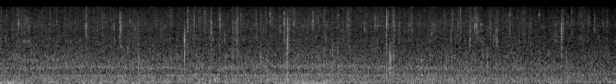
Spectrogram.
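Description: Wind blowing with a steady low rumble, mixed with a wood fire crackling in frequent sharp pops.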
